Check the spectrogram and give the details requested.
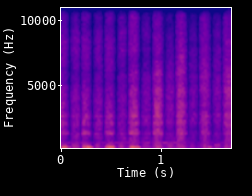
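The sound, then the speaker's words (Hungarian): A dog sniffs rapidly from the side of someone sitting in a studio, a quick run of seven or eight short, breathy snuffles in steady rhythm, with no voices present. “Tudod, amikor itt ülök például a stúdióba egyedül, és egyszer csak így oldalról beszimatol egy kutya, akkor olyan furcsán érzem magam.”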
